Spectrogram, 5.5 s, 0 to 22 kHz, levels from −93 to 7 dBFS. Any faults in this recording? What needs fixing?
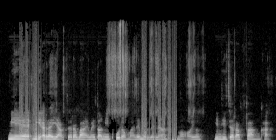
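There are two bursts of loose connector crackle in this speech, from 0.39 to 0.83 s and again from 2.83 to 3.53 s. Each one is a ragged, irregular scratching where a worn or dirty contact in the cable path keeps making and breaking as it shifts. That chops the signal in and out, and any DC on the line turns each break into a pop. To prevent it, clean or replace that connector and strain-relieve the cable.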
